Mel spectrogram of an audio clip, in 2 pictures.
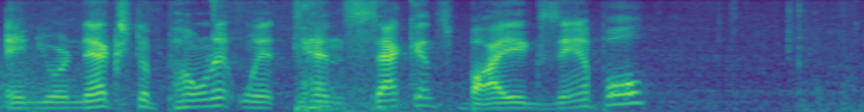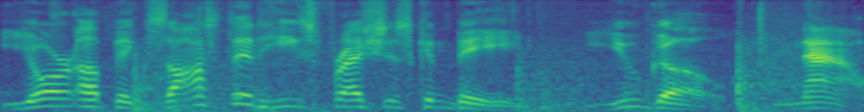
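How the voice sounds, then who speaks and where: A man speaks at a fairly slow pace, with a high pitch. Long, frequent pauses break up his speech over noticeable background noise. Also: lively intonation. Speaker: grappling commentator. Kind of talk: live commentary.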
